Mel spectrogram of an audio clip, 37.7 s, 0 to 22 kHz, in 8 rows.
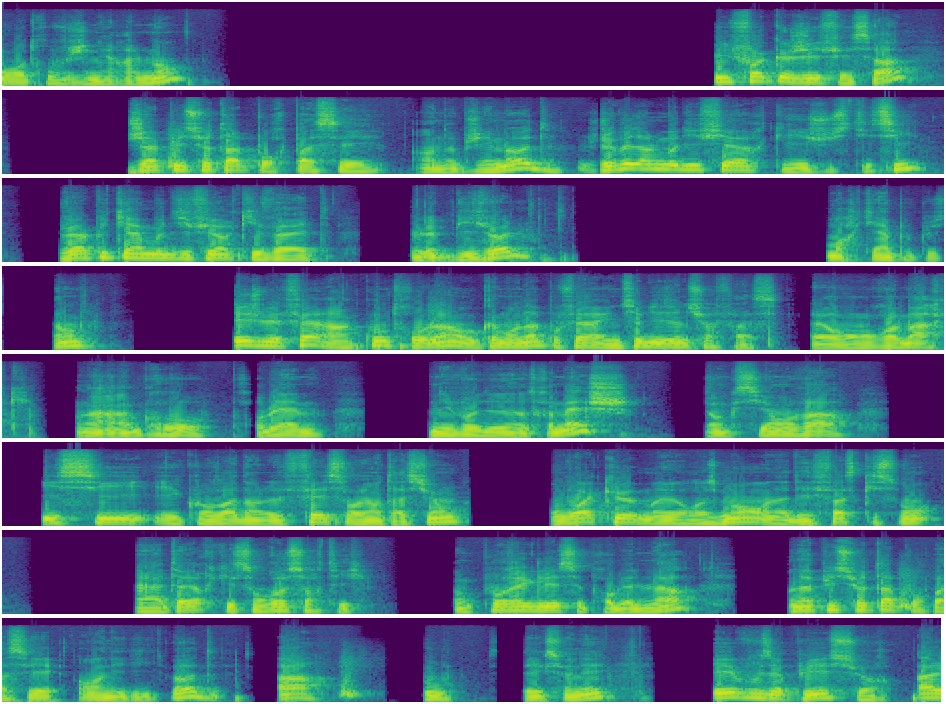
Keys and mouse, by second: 5.4 Tab, 9.9-12.8 drag, 16.0 super+1, 23.8-25.5 drag, 32.1 Tab, 34.1 a.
